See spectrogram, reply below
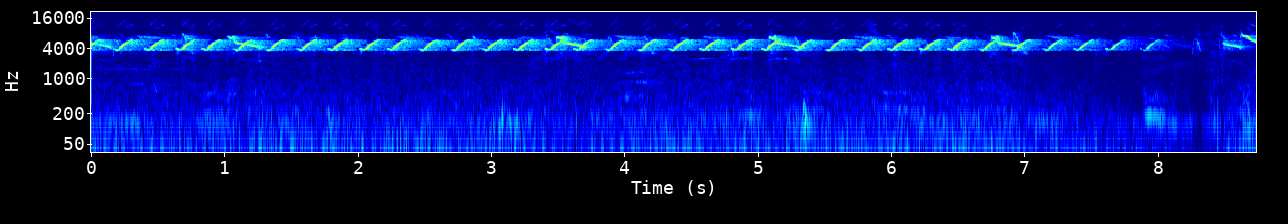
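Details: Training song of a mountain white-eye for canaries: a long, even series of rapid high slurred notes repeated at a steady beat, briefly pausing near the end before resuming.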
